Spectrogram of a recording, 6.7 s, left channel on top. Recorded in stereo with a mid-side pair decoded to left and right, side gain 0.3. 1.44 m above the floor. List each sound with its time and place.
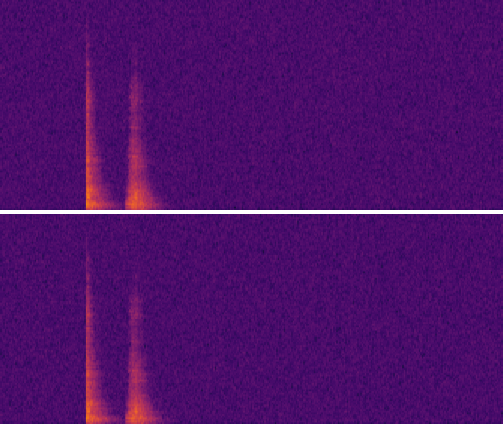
1.1 s a clink: 10° left, 2.5 m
